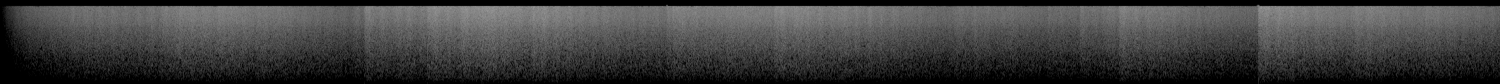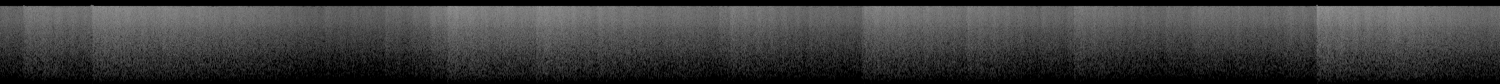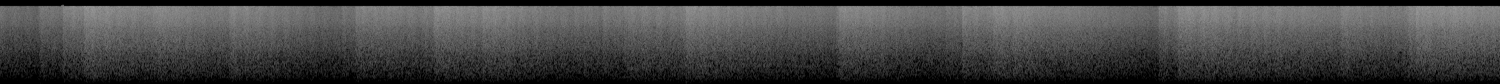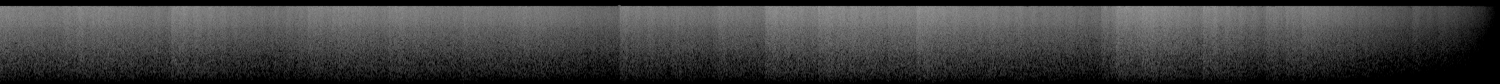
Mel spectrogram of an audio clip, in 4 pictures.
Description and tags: This sample is part of the "Space Drone 3" sample pack. 1minute of pure ambient space drone. Shaker like noises.
ambient, drone, reaktor, soundscape, space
